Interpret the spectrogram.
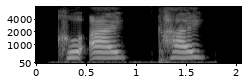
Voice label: "k āi kāi", pinyin; pinyin2; pinyinji

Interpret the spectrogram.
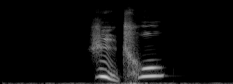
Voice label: "rìchū", pinyin; pinyin2; pinyinji

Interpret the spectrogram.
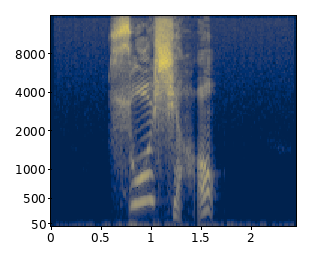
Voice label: "suōxiǎo", pinyin; pinyin2; pinyinji

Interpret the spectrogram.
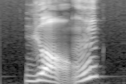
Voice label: "yǒng", pinyin; pinyin2; pinyinji

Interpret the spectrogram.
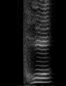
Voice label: "pō", pinyin; pinyin2; pinyinji

